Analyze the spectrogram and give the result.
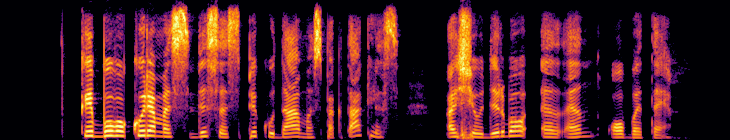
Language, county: Lithuanian, Marijampolė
